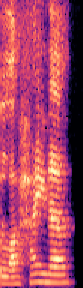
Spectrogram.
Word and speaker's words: Lahaina: Today's topic is the Lahaina fires. We think that's how you pronounce it. He says that's correct.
